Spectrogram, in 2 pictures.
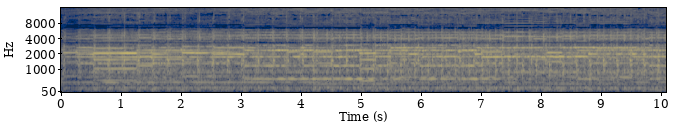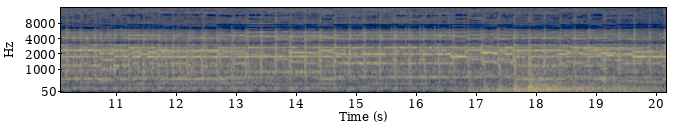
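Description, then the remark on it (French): Minimalist, trance-like instrumental music from a quartet of bagpipes and drums: dense, repetitive pulsing tones held at a steady level throughout, with a deeper low swell rising near the end. “Je vous propose tout de suite d'écouter un extrait de cet ornée musical.”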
